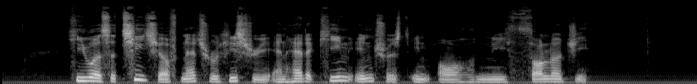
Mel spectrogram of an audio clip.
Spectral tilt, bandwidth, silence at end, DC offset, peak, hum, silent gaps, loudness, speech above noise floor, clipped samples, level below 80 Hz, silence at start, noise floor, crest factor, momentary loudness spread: -5.5 dB/octave; 16 kHz; 1.1 s; under 0.1%; -4 dBFS; 50 Hz at -45 dBFS; none; -20 LUFS; 32 dB; under 0.1%; -50 dBFS; 0.7 s; -52 dBFS; 16 dB; 9 LU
